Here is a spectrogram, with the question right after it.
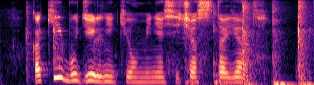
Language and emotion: Russian, angry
